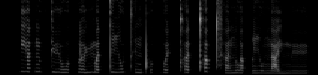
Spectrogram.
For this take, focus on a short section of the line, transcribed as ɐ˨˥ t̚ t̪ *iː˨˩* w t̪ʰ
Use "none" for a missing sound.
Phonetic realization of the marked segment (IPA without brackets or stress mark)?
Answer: iː˨˧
